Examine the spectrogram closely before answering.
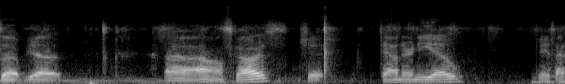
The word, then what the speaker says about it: Skarzx: The X does not get pronounced. The X What? is there to establish the name. You do not pronounce the X at all. It's just Scars. Not Scars X, not Sharks, not Stars. It's Scars. Like a scar on your arm.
